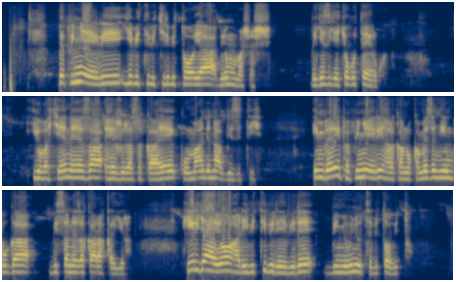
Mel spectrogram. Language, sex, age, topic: Kinyarwanda, male, 25-35, agriculture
